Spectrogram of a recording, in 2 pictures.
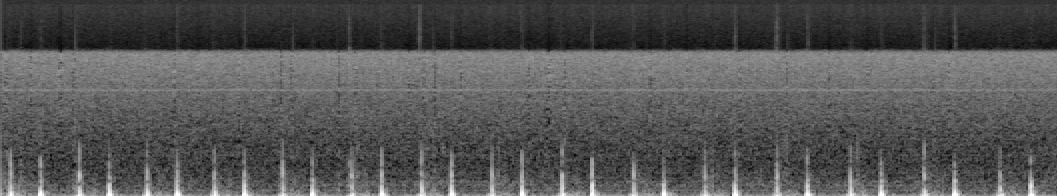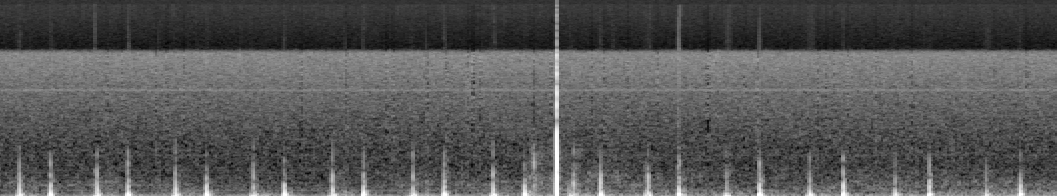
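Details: Steady, regular heartbeat with clear paired thumps and low background hum, recorded at rest while calm during voluntary breath-holding; normal heart sounds.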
